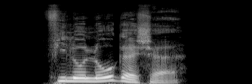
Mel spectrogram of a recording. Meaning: inflection of philologisch: 1. strong/mixed nominative/accusative feminine singular 2. strong nominative/accusative plural 3. weak nominative all-gender singular
- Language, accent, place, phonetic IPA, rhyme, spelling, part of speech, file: German, Germany, Berlin, [filoˈloːɡɪʃə], -oːɡɪʃə, philologische, adjective, De-philologische.ogg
